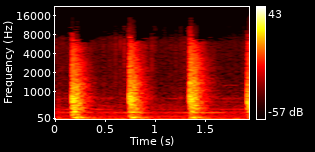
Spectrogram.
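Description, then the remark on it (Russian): Four loud, hollow knocks on a wooden door, struck slowly at a steady pace of roughly one every half second, with quiet pauses between and no voices. “Опять стучат.”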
